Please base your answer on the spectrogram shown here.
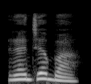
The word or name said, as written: ರಜಬ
